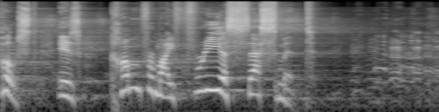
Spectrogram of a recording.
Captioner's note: laughter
